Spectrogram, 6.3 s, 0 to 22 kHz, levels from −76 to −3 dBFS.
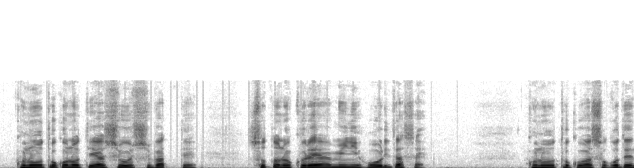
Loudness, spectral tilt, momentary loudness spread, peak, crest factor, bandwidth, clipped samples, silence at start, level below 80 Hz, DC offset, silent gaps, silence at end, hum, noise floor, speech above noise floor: -13 LUFS; -7.5 dB/octave; 13 LU; 0 dBFS; 14 dB; 11.5 kHz; under 0.1%; 0.15 s; -46 dBFS; under 0.1%; none; 0 s; none; -46 dBFS; 34 dB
